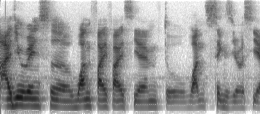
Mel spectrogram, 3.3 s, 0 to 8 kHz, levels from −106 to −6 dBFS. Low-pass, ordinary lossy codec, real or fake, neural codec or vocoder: none; none; real; none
